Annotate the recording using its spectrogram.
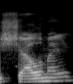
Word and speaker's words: Chalamet: and that's Timothy Chalamet.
